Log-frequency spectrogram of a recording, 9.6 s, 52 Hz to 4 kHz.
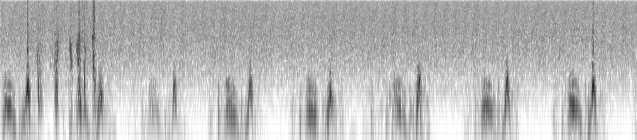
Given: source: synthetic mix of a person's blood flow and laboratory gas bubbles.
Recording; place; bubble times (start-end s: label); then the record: Doppler ultrasound of blood flow; precordium
0.53-0.66 s: bubbles
0.80-0.89 s: bubbles
1.02-1.31 s: bubbles
1.37-1.45 s: bubbles
From the record:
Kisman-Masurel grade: 213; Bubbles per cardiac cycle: several, 3 to 8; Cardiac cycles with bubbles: 1 to 10%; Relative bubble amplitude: loud (0.450 to 0.775); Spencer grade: 1 (occasional bubble signal discernible with the cardiac motion signal, with majority of cardiac periods free of bubbles); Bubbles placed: only in the low amplitude regions of the cardiac cycle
